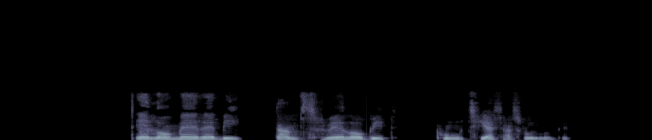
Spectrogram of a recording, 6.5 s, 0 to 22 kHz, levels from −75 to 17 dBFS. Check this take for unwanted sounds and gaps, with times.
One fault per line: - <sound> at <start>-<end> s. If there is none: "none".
none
